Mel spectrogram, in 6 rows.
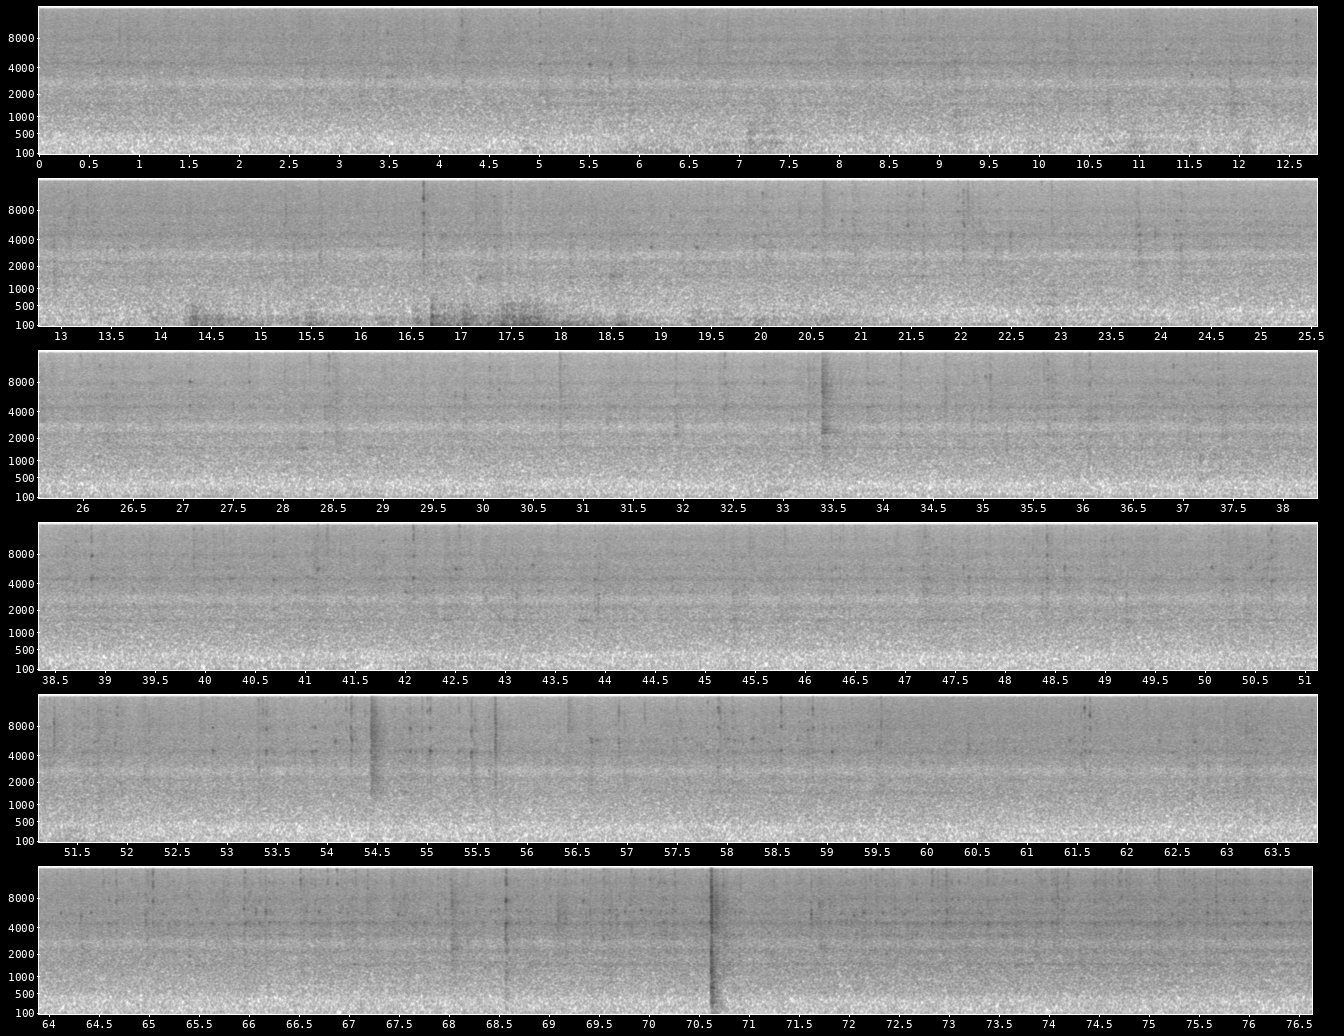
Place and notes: Recording of a heavy storm with hailstone and thunders.
AB stereo recording (17cm) made with Sennheiser MKH 8020 on Sound Devices Mix-Pre6 II.
województwo małopolskie, Polska, 9 July 2021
